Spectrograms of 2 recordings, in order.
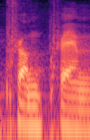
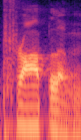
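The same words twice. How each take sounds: First: "พรำแพรม", problem squashed into pram-praem; mispronounced problem. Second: "problem" as PROB-lum, B and L clear; correct pronunciation of problem. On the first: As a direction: say "พรำแพรม" with the B and L lost. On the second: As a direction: say "problem" with both syllables distinct, PROB-lum. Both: Shown as a demonstration. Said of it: "บ่แม่นพรำแพรมเนาะ".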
